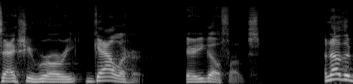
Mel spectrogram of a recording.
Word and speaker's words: Gallagher: Irish lass, I've learned that the actual correct pronunciation is, in fact, Gallagher. Been saying it wrong for all these years. So, G is silent, it's actually Rory Gallagher.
